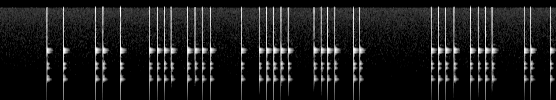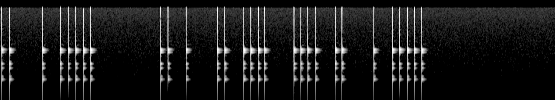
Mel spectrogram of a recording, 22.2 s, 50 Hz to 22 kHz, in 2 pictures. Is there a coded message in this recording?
Yes: tap code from 0.9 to 19.7 s, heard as taps on a metal pipe, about 7 knocks a second. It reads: AFTER THE FIRE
